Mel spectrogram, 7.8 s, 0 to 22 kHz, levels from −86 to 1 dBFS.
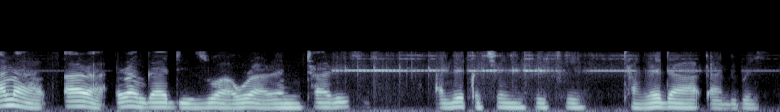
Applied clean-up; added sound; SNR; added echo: neural diffusion model UNIVERSE++.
